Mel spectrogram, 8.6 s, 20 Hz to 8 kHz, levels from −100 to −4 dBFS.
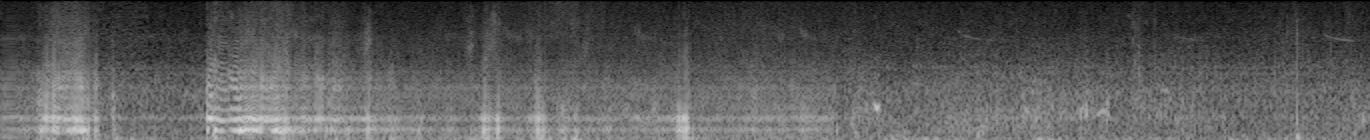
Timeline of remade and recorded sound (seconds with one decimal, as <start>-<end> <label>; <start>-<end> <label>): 0.0-0.6 remade; 0.6-1.5 recorded; 1.5-5.2 remade; 5.2-8.6 recorded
